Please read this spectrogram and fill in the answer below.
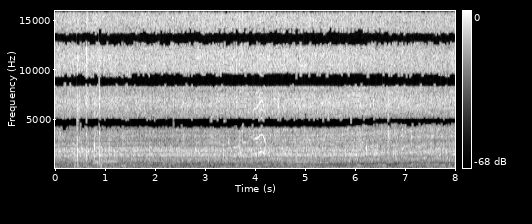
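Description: Steady rushing outdoor noise with faint voices in the distance.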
